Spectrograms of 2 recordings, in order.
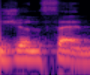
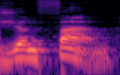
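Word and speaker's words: Jeune Femme: film the title of which I keep mispronouncing I want to say Jun fan because I failed my French Oh level three times when I was at school it's young fan Jen fan I know it's young fan but I keep calling it Jen femme anyway however you say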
